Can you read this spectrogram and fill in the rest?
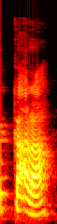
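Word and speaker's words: Chara: ওর উচ্চারণ আসলে কারা।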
